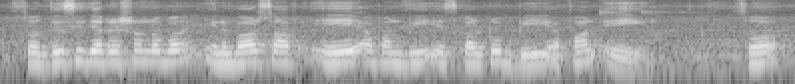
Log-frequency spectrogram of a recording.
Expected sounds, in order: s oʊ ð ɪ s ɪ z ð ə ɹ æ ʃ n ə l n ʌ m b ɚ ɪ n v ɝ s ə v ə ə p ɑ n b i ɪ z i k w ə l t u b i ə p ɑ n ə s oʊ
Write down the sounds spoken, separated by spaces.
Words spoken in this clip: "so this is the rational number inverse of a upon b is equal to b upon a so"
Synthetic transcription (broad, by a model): s oʊ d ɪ s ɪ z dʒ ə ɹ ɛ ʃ ə n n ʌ b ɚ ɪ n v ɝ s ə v ə ə p ɑ n b i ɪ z k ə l t u b i ə p ɑ n ə s oʊ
